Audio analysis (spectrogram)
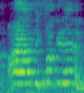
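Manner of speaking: high, loud acted wail; frantic protest. Punched skinhead pleads his case to Dave, frantic protest. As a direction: act out yelling an excuse under blows.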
